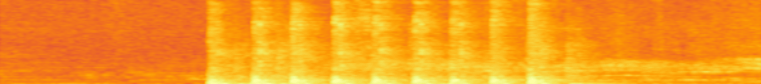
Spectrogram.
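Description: Knuckles rap rapidly on a door.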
